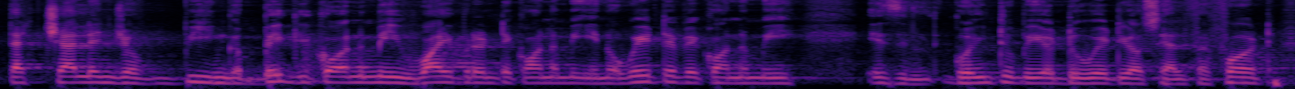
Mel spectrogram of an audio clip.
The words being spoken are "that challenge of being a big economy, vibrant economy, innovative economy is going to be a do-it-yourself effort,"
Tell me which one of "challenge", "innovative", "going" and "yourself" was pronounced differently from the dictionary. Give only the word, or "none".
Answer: none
